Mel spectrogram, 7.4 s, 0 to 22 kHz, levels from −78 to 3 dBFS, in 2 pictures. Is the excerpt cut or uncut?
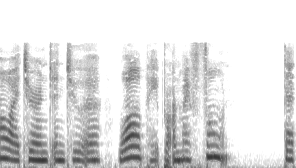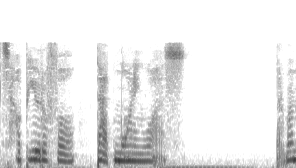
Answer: uncut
